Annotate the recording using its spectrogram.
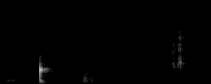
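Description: A single short, dull thud about half a second in, followed by a couple of faint clicks and taps.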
